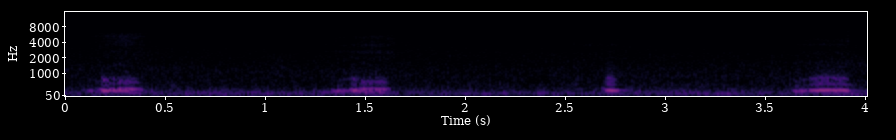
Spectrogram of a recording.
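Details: Dougal, a male house rabbit described as healthy and not in pain, makes rough low snores: four brief raspy bursts spaced roughly a second apart, one shorter and clickier, with faint background hiss.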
